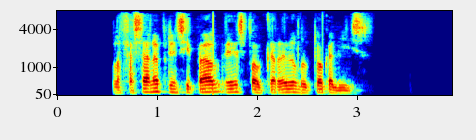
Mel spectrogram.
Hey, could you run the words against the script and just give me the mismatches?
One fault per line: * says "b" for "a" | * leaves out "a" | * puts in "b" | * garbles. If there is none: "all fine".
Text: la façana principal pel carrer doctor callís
* puts in "és"
* puts in "del"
